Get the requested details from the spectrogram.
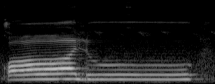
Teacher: شیاطینہم میم ساکن کے بعد قوف ہے، یہاں پہ اظہار شفوی وقت کا قاعدہ کریں۔ قالو قوف کو ادا کرتے وقت خیال رکھیں کہ کاف کی آواز نہ آئے، یہاں پہ چھوٹی مد ہے اور واو مدہ کا قاعدہ کریں۔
